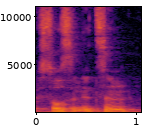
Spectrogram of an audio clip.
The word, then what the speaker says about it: Solzhenitsyn: And just to give you just a quick little bit, this is about a writer, kind of poet, Alexander Solzhenitsyn.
